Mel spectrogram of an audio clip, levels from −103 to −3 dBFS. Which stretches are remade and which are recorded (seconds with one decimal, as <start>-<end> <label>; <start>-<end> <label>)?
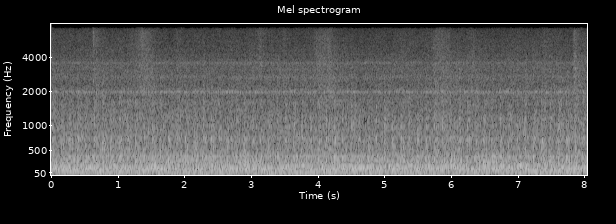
0.0-8.1 recorded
